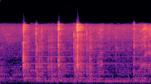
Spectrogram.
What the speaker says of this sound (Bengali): এটা দিয়ে নেড়ে নামিয়ে নিচ্ছি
